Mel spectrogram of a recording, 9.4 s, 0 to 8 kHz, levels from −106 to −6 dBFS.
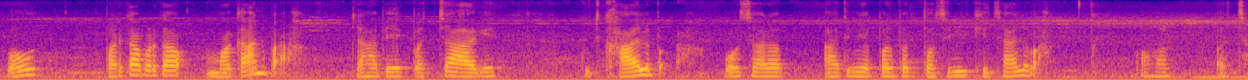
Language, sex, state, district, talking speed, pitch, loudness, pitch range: Angika, male, Bihar, Samastipur, 95 wpm, 155 Hz, -27 LUFS, 145-160 Hz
